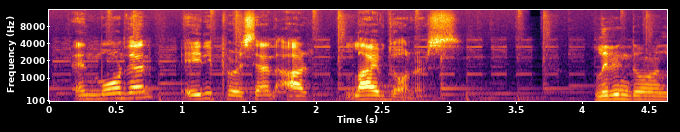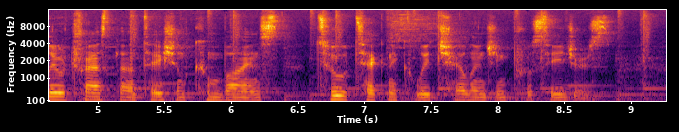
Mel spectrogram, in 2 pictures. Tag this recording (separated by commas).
Music, Speech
